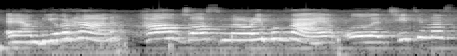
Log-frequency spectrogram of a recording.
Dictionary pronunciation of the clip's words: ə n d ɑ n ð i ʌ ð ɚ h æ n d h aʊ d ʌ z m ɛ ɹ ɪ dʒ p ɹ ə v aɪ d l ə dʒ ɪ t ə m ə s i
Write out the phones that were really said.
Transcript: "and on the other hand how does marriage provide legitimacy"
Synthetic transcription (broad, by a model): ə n ɑ n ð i ʌ ð ɚ h æ n d h aʊ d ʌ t m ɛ ɹ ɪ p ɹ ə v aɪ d l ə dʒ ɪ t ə m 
